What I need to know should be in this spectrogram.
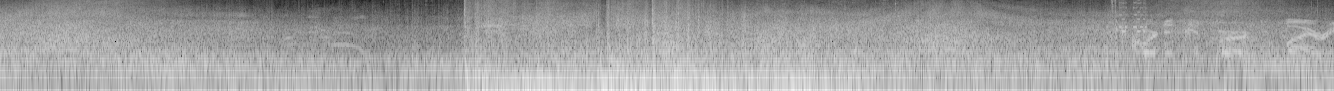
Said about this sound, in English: Mission received. Artillery inbound.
